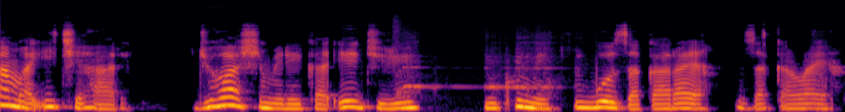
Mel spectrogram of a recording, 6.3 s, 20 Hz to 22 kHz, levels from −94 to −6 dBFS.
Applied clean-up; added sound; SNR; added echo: neural mask model RNNoise.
